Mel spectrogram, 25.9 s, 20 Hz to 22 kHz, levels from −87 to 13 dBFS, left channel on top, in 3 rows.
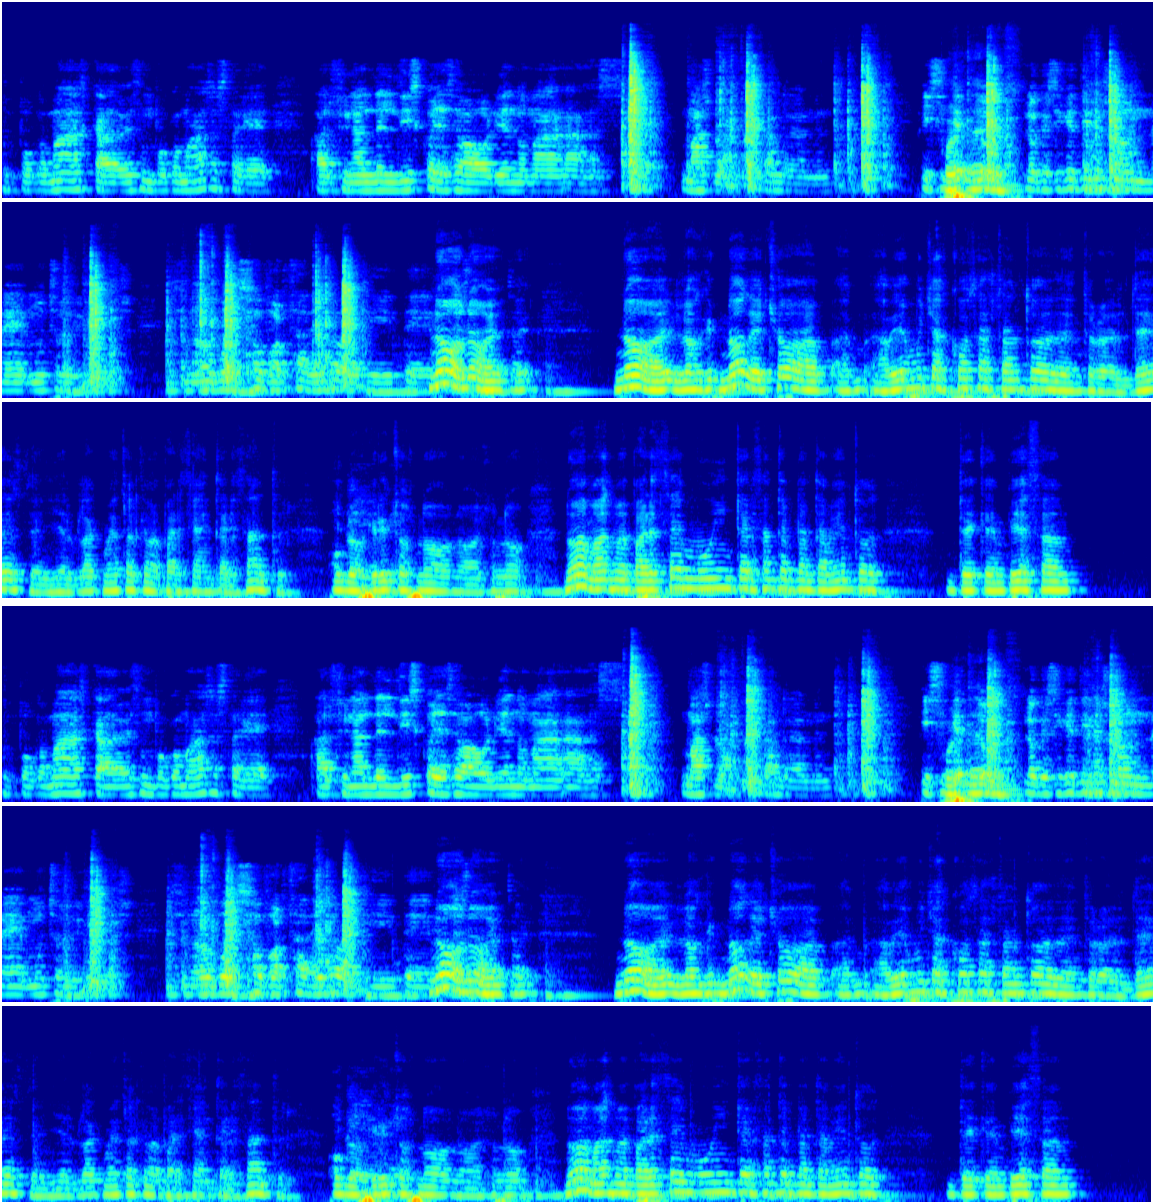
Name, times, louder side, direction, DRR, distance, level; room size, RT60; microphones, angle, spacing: voice 1, 0.0-6.4 6.7-12.5 12.9-13.0 19.7-20.3, right 1 dB, 15° right, 0.6 m, -40 dB
sound 1, 4.7-5.8 6.2-6.7 7.1-7.6 8.1-8.5 9.1-9.5 9.9-10.6 11.0-11.4, left 4 dB, 80° left, 0.8 m, -32 dB
voice 2, 7.0-7.6 11.8-12.7 13.2-19.4 19.7-23.9 24.4-25.3, left 1 dB, 40° left, 0.4 m, -31 dB
sound 2, 9.1-9.5 10.4-10.8 11.4-13.2 13.9-14.4 15.1-17.2 17.5-18.0 18.5-19.3 20.1-24.1, left 1 dB, 80° right, 0.4 m, -48 dB
2.4 x 2.1 x 2.6 m
head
